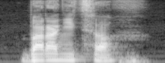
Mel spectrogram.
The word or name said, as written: baranica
